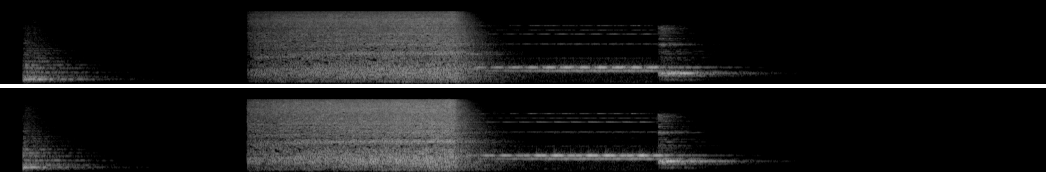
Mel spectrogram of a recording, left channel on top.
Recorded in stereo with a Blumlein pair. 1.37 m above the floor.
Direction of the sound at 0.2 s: 65° right.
